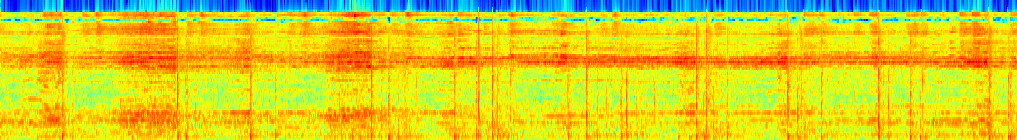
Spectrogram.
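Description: Aerial firework shells bursting in quick, irregular succession, dozens of sharp bangs overlapping, over the display's soundtrack music.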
